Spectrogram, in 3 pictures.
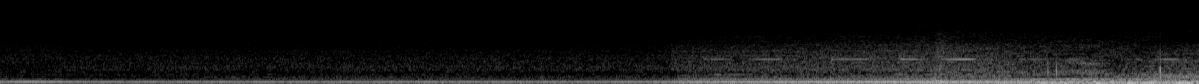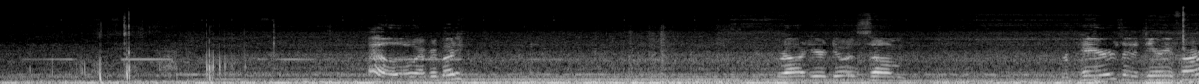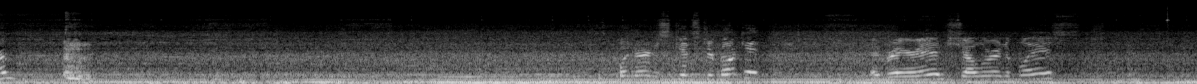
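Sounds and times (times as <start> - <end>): diesel engine running: 0.0 - 35.9
reversing alarm beeping: 6.9 - 32.6.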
